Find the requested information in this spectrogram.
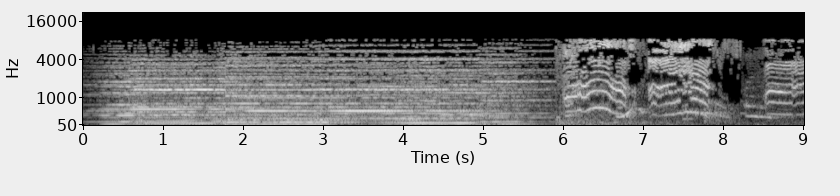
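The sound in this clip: A baby cries for milk in a dramatized scene, with wailing, wavering cries in the final few seconds that follow a long, steady droning tone.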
